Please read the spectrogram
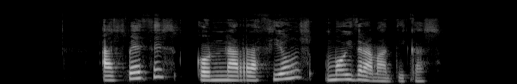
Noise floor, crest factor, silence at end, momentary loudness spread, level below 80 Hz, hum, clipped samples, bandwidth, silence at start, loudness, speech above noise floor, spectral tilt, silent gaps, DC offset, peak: -88 dBFS; 24 dB; 0.8 s; 16 LU; -80 dBFS; none; under 0.1%; 11.5 kHz; 1 s; -24 LUFS; 64 dB; -5.5 dB/octave; none; under 0.1%; -2 dBFS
